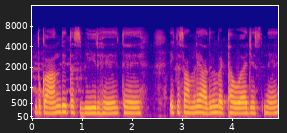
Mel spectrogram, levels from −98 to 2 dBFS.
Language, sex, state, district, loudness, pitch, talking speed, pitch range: Punjabi, female, Punjab, Fazilka, -15 LUFS, 180 Hz, 145 wpm, 175-190 Hz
